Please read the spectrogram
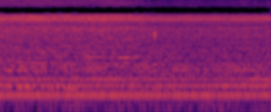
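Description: Electric machine motor running in a workshop with a steady hum of several even tones that does not change.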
